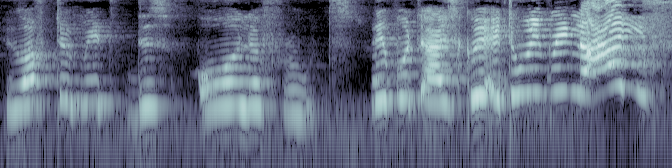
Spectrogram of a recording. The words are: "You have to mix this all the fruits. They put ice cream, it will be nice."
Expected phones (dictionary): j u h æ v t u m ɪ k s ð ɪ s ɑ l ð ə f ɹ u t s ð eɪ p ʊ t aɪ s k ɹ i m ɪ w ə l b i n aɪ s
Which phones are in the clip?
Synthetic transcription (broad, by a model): j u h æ f t u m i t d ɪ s ɑ l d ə f ɹ u t s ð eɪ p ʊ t aɪ s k w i ɪ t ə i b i n aɪ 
